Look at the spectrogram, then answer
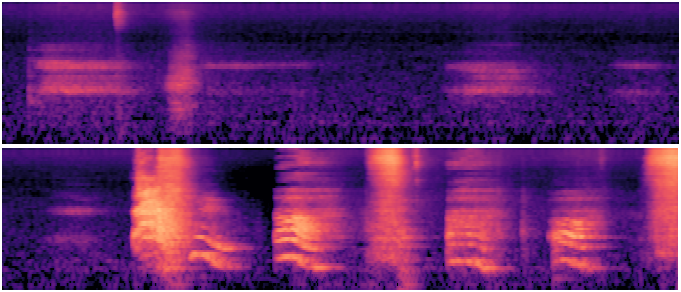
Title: One Sneeze Induced by Pepper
